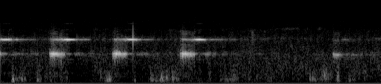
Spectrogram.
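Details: Bare-throated bellbird (araponga) striking a series of four loud, ringing metallic notes about two-thirds of a second apart, the last one softer, with faint low rustling or knocking sounds underneath.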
